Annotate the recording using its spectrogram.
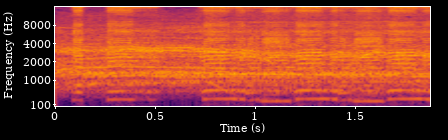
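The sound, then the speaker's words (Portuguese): A crowd at a live music performance lets out a loud, sustained burst of high-pitched shrieks and whoops when the singer asks for a little shriek, many voices screaming together for a couple of seconds without pause. “Quem com o … dá um gritinho”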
